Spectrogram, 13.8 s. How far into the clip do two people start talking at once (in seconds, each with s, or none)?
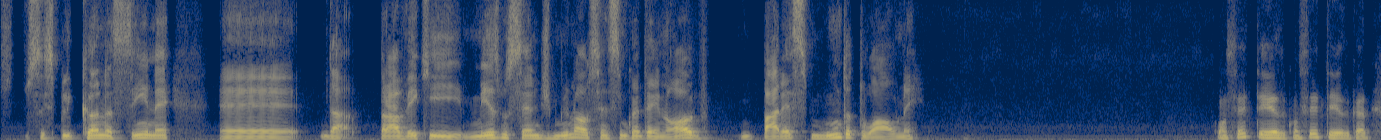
none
